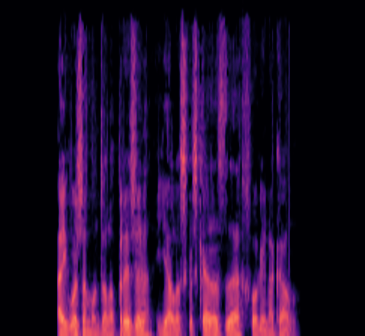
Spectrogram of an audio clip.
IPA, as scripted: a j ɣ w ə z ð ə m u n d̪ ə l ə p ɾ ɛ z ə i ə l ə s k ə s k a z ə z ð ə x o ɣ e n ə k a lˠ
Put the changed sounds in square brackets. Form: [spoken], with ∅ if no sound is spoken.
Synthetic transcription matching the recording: a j ɣ w ə z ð ə m u n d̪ ə l ə p ɾ ɛ z ə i [a] l ə s k ə s k a [ð] ə z ð ə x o ɣ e n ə k a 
